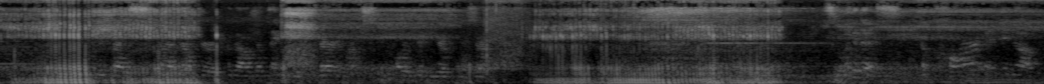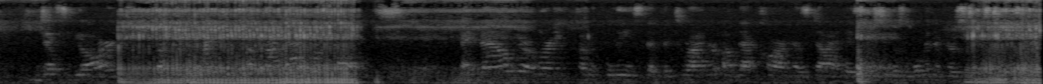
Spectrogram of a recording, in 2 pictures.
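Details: Bulldog (flat-faced) sleeping near a cat: deep, rumbling snores in slow cycles, each several seconds long, with rattly, snorting breaths between; loud snoring.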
